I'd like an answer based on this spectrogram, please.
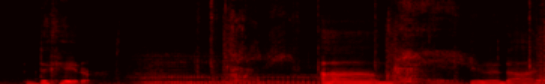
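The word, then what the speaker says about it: Decatur: that she cannot pronounce Decator. Once again, it's spelled correctly. It's spelled like that way, but it is not pronounced that way.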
